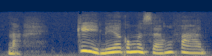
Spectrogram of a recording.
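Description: A woman's voice: sits high, normal speed, a little mellow. An actress in a 1970s radio drama playing an easygoing, encouraging female companion with a chatty, persuasive manner.

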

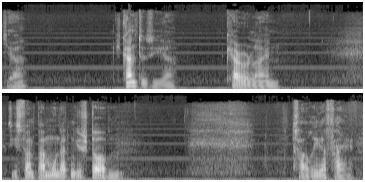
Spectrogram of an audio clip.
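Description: A man's voice: lowish voice, expressive, slow pace, long pauses, a little mellow. An actor playing an indignant, pompous male town councillor in a 1970s German radio crime drama. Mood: guarded, brusque. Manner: blustering, pompous.

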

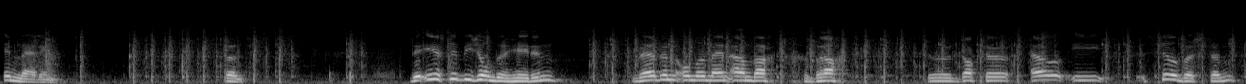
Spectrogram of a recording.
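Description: An actor playing a brisk, sceptical public health medical inspector in a radio play. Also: male voice, sits high, animated. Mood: formal dictation. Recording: tinny, noisy old radio play recording.

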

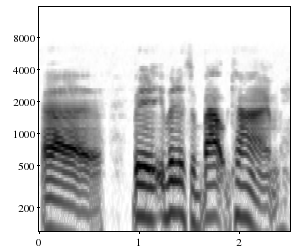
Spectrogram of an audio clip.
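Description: A man's voice: mid-range voice, expressive, unhurried, vocal fry, no echo. A man hosting his own radio show, rambling solo in a folksy, colloquial, teasing way. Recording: tinny, band-limited radio sound, very dry.

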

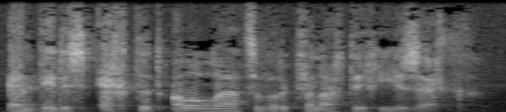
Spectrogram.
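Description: An actor playing a weary, sensible doctor husband in a Dutch radio play, rough-voiced, dismissive and patronising as he reasons things away. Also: mid-range voice, animated, quick pace, fairly bright tone. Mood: firm, lecturing. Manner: dismissive, reasoning, sighing interjections.

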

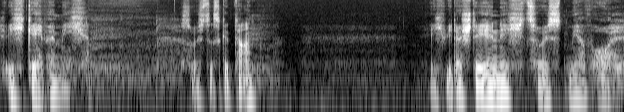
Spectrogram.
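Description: An actor playing an anguished, distrustful poet on the edge of madness, declaiming classical verse in a radio play. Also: male voice, lowish voice, gravelly, slightly rough, no echo, full character voice. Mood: resigned, grieving. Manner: declamatory, lamenting, impassioned.

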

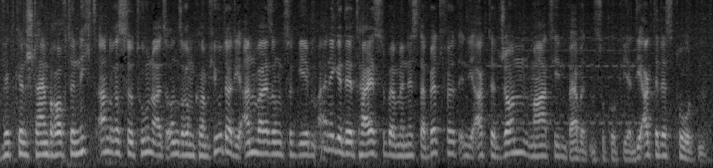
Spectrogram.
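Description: An actress playing an analytical, matter-of-fact police investigator in a radio drama, explaining things deliberately. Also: female voice, sits low, natural voice. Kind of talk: radio crime drama dialogue.

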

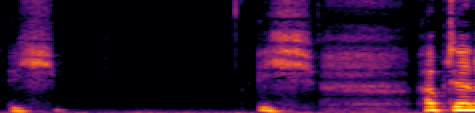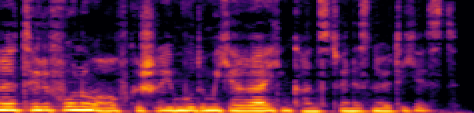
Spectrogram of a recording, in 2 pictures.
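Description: An actress playing an estranged wife in a radio crime drama, resigned and coolly reproachful. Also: female voice, mid-range voice, fairly even intonation, normal speed, warm tone, slightly rough, lightly acted.

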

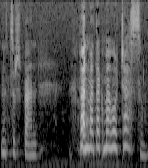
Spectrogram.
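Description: Radio play role: thoughtful young countrywoman, high voice with lively melody, poised, bookish, quietly teasing. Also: measured pace. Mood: encouraging. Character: bookish, self-possessed young village woman, gently encouraging. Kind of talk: naturalistic radio drama acting.

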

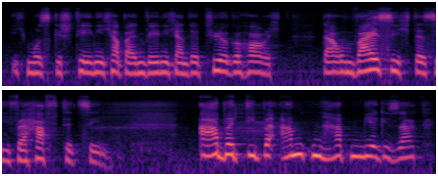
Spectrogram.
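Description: Woman acting motherly old landlady, slow careful talk, simple and humble, a bit fretful, radio play. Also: medium pitch, natural voice. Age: older. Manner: hesitant, deferential, soothing.

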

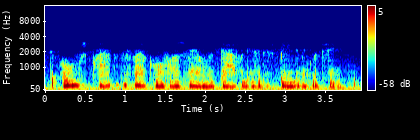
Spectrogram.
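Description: A woman's voice: deep voice, fairly even intonation, fast, creaky. A woman voicing a naive, curious little toy dog in a radio play, with a childlike, wondering manner. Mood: naive, confiding. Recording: noisy, tinny old radio recording.

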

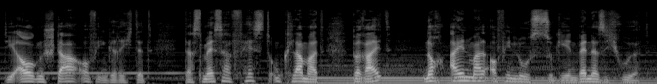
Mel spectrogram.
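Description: An actor playing an anguished young soldier in a radio play, delivering a grave, halting, intense first-person monologue. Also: male voice, medium pitch, close to an everyday voice. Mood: tense dread. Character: anguished young male soldier recounting a killing in a shell hole. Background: music.

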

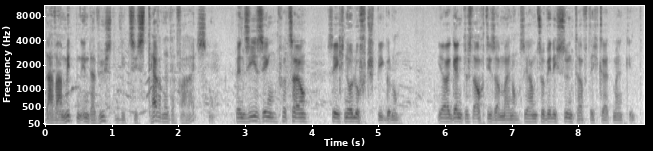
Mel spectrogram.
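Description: An actor playing a worldly, paternal older playwright in a 1950s radio play, eloquent and drily ironic. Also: male voice, low voice, brisk, lightly acted. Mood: gently mocking. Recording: noisy 1950s radio drama recording.

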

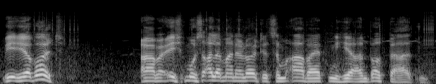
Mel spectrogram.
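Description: An actor playing a self-assured, courteous pirate captain in a German radio play, speaking formally and with measured articulation. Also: male voice, fairly high pitch, natural voice. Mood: calm, authoritative. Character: self-assured male pirate captain, commanding yet courteous great-uncle. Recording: 1970s radio recording, faint hiss.

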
